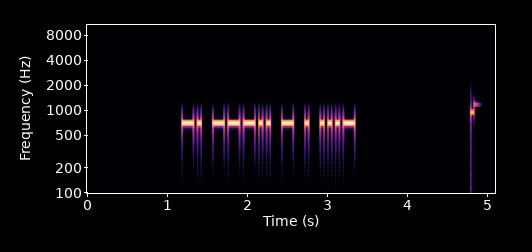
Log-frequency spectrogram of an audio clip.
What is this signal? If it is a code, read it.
Morse code, heard as a keyed tone, about 25 wpm, 700 Hz. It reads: N8TEV
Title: USA Call Signs - 5 Characters - 3x Character Spacing - 25wpm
